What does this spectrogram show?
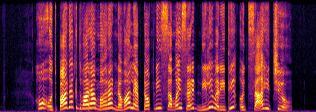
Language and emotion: Gujarati, happy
